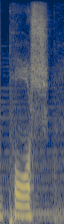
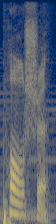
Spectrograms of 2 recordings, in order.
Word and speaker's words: Porsche: Definitely not a Porsche. Or rather, as it's properly pronounced, Porsche. Yes. It's not a Porsche.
